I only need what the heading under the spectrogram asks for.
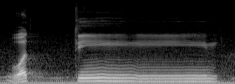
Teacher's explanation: زبان کی جو نوک ہے وہ اوپر والے سخت تالو کے ساتھ جا لگے گی, تب یہ نون ادا ہوگا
